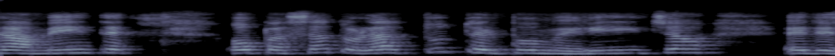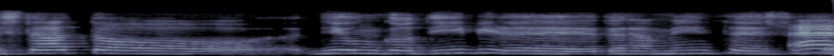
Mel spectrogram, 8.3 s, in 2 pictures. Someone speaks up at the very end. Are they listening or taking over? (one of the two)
taking over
